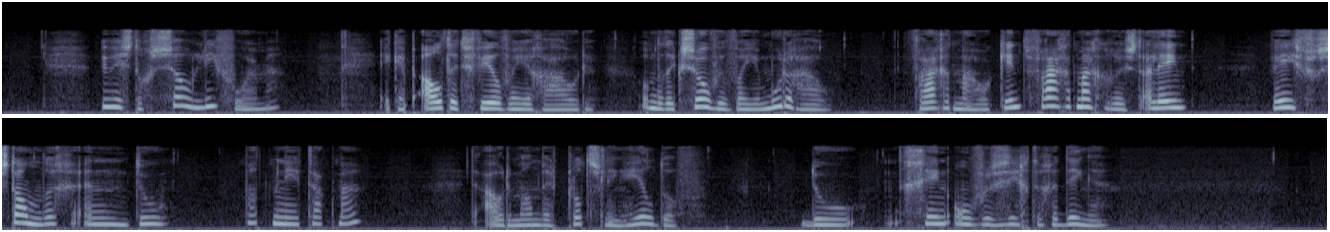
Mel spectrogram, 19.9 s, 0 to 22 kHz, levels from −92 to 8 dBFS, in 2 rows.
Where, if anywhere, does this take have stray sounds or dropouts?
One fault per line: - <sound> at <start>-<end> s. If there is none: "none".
none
